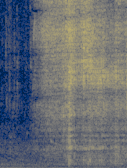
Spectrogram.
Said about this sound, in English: Which means you can finally drink alcohol. Yep. Here we go. Big sip.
